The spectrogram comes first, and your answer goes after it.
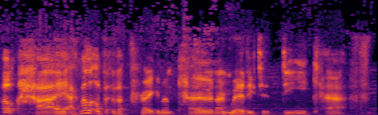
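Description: A man raised in Scotland, joking his way through an improvised podcast interview. His tone is bright and forward. He hedges with playful, self-mocking asides. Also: medium pitch, animated, normal speed, poor audio. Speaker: podcast guest. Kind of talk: improvised comedic interview chat.

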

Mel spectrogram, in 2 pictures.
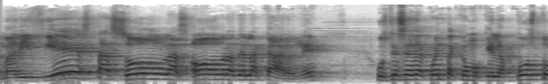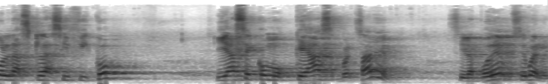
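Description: A man's voice: sits high, fairly bright tone, a little hiss or hum. A man preaching a sermon to a congregation in a church, joking and firing questions at the listeners. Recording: roomy church hall with faint ambience.

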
